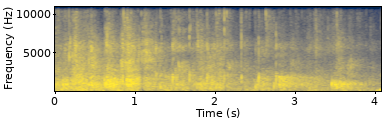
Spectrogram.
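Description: Audience applauding: many hands clapping at once, a dense patter that eases slightly near the end.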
